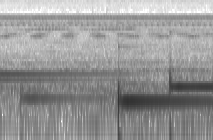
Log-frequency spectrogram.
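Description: A steady chorus of crickets chirping, a high trill with pulsing chirps, under slow, soft background music whose sustained notes are struck singly, three times, the loudest and lowest about a second in.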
